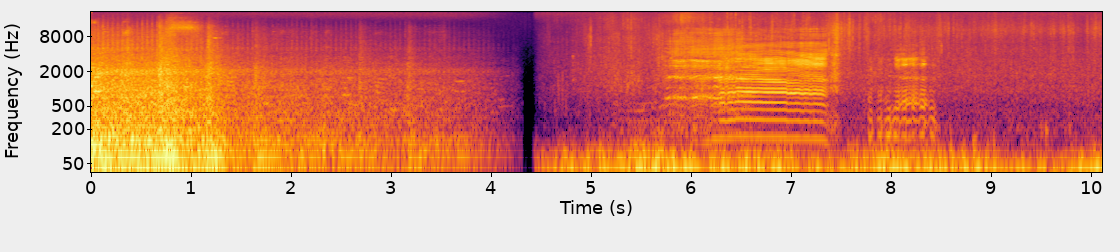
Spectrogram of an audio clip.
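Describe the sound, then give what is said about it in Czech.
A flock of sheep bleating in a field above a rural railway station. After a stretch of low rumbling noise and a brief gap, one long, wavering, nasal bleat sounds clearly, followed by a shorter second bleat. “Vítá mě stádo ovcí.”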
